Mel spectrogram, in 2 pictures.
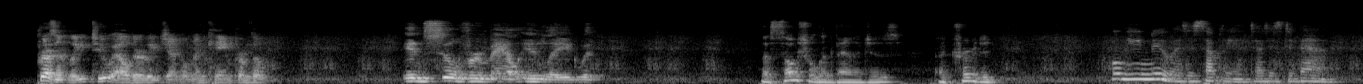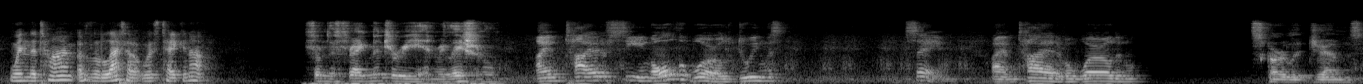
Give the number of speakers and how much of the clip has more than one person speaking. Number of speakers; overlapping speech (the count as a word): seven, no overlap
